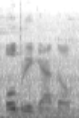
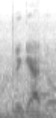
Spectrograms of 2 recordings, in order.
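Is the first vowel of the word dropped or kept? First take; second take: kept; dropped. First: The word starts with a full 'o' sound. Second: The first 'o' sound is left out. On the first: It sounds like a non-local speaker. The speaker calls it wrong. "you don't say obrigado" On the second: It sounds like a local speaker. The speaker calls it right. "They seem to drop the first O"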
